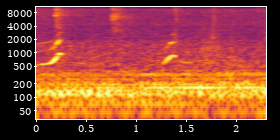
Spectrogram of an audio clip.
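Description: Baby pig-tailed macaque giving two short rising calls about a second apart, over a low steady background hum.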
